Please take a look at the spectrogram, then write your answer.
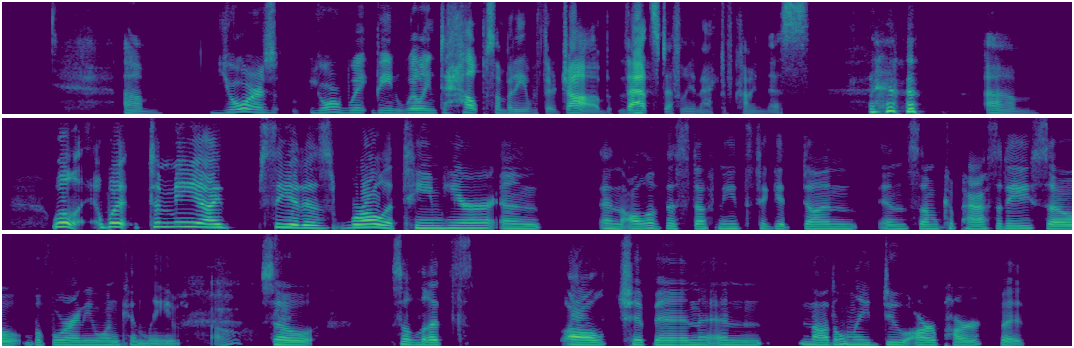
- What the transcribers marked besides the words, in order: laugh; other background noise
- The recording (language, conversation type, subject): English, unstructured, What is a kind thing someone has done for you recently?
